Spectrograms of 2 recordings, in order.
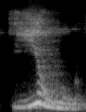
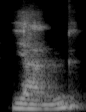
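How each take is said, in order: First: The name is pronounced the German way. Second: The name is pronounced the English way. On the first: The person was Swiss, of German-speaking origin. The speaker calls it right. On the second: The person would be English or American. The speaker calls it wrong. "Si él fuera inglés o norteamericano, diríamos Young, pero no"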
